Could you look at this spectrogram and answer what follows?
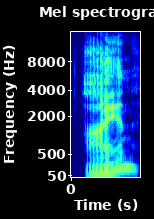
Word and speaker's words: Ayin: Ayin is a guttural letter historically, but it's not something that has its own pronunciation. It's typically treated as a silent letter.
